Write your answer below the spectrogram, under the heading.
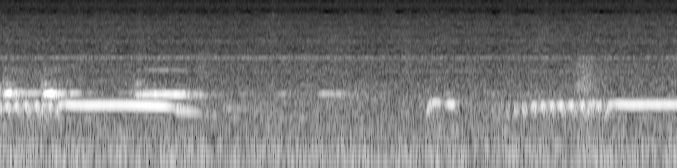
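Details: Zebra dove, Bangkok perkutut, singing to summon companions. Quieter coos open the passage, followed by a long low sliding note, a gap with hiss, then a pulsing, sustained purring trill.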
